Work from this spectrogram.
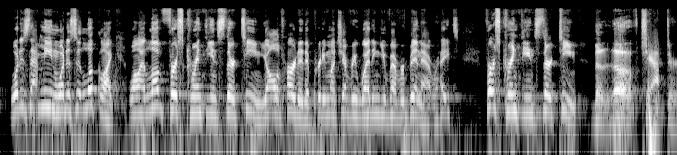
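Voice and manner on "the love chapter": put-on smooth romantic radio voice, pitched lower. Naming First Corinthians thirteen as a joke: Doctor Love impression. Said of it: "That's my best Doctor Love impression".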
